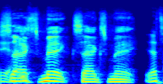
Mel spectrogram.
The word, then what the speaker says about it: Xaks Mek: You asked me how to pronounce it. Xaks Mek is the correct pronunciation.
